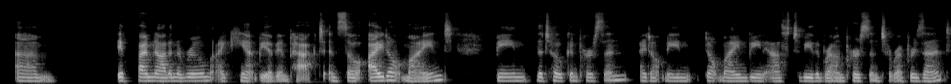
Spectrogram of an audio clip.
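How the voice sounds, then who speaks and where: A woman with a very deep, low pitch speaks in an American accent, with vocal fry. Her pace is moderate and her intonation fairly even, against a quiet background. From Nebraska, US Midwest. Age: 40s. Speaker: nonprofit community leader. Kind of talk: interview conversation.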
